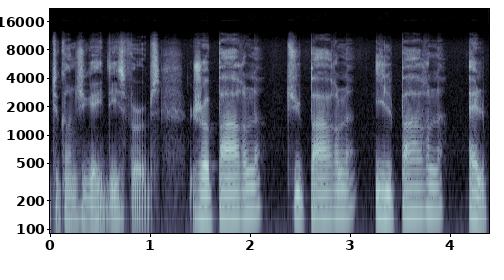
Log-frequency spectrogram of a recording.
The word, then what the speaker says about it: parle: So even if you've got this ENT, well, don't hate me, but you won't pronounce these letters. Okay, you have to write them for the plural form, but you don't pronounce them. So you get il parle, elle parle.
